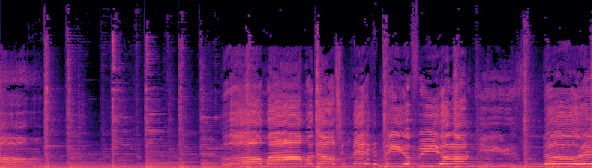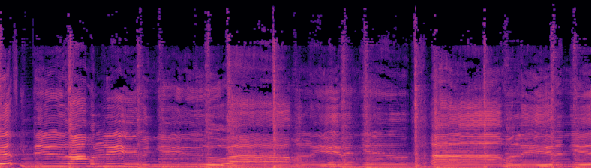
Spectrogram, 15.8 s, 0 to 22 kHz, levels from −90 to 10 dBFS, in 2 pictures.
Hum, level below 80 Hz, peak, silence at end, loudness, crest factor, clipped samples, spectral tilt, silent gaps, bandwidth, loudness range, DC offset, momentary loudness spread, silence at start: none; -62 dBFS; -2 dBFS; 0 s; -19 LUFS; 18 dB; under 0.1%; -3 dB/octave; none; over 20 kHz; 4 LU; under 0.1%; 11 LU; 0 s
